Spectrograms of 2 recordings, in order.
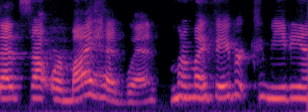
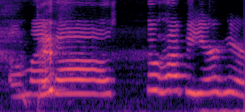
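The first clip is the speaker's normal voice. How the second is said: mock fangirl gushing, pitched higher; 6 semitones higher than usual. Acting out the two speakers greeting each other: imitating gushing fangirling. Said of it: "I think we're fangirling on each other".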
